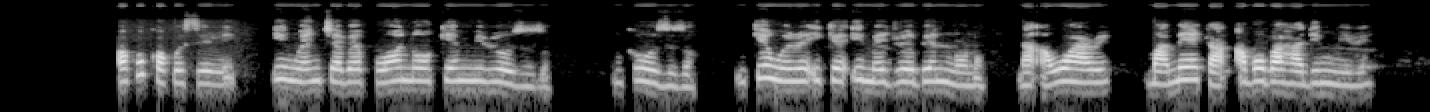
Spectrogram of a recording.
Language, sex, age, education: Igbo, female, 15-29, tertiary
